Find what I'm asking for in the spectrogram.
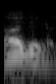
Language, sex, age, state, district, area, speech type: Nepali, male, 60+, West Bengal, Kalimpong, rural, conversation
